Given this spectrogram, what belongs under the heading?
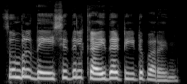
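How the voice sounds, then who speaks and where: A woman storyteller retelling a TV drama in steady narration. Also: high-pitched, fast talker, dry recording, studio quality.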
